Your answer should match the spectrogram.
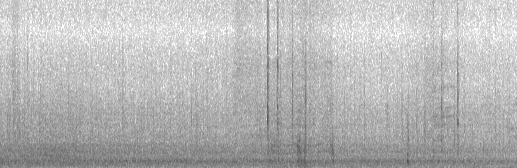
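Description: Car driving on a wet road, heard from inside the cabin: a steady hiss of tyres and road noise that slowly fades. Through the middle comes a handful of short clicks and squeaks as the windscreen wiper sweeps the glass.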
